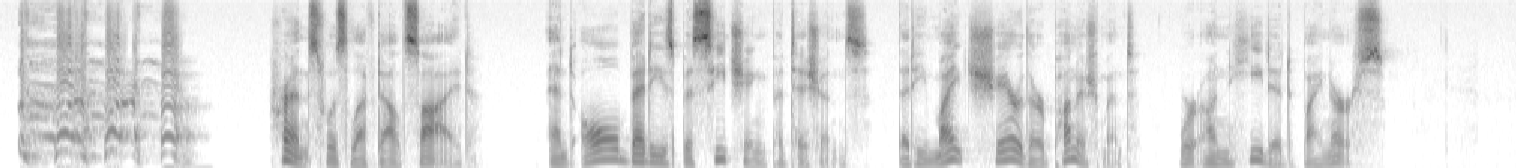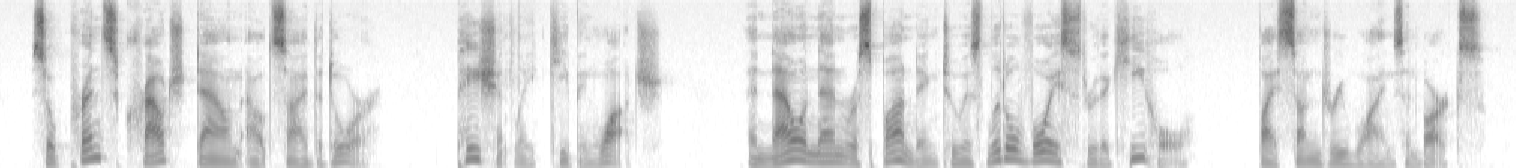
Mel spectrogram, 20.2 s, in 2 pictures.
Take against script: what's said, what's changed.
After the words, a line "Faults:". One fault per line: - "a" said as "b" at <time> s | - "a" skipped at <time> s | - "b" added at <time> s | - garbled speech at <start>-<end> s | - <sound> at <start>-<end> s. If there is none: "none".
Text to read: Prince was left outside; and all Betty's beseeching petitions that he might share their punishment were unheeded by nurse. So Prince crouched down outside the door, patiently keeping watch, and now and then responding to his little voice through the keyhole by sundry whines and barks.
Prince was left outside; and all Betty's beseeching petitions that he might share their punishment were unheeded by nurse. So Prince crouched down outside the door, patiently keeping watch, and now and then responding to his little voice through the keyhole by sundry whines and barks.
Faults:
- cough at 0.1-1.4 s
